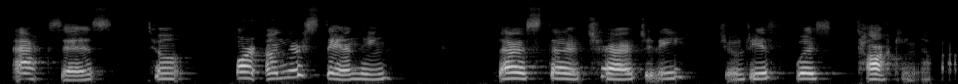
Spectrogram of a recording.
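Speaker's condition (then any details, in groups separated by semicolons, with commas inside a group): Cerebral palsy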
